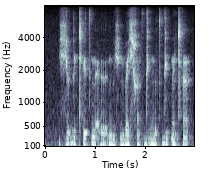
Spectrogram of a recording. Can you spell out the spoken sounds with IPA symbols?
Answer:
ç ə ɡ ə cʰ ɪ t͡s n æ̰ r ə̰ ŋ ɡ ʊ ç m b æ ç χ ĩ t͡s d ḭ ŋ ʊ t͡s d i ɠ ə̃ cʰ ə̃

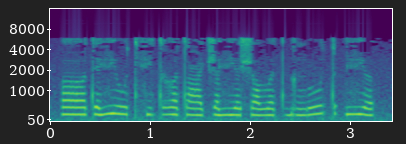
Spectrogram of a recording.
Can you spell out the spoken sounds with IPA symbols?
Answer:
ʌː t e vʲ uː t fʲ əː t ɣ ʌ t ʕ ə t͡ʃ ʌ vʲ ɜ ʃ ɒ β əː t ɡ ə ŋ uː t | vʲ ə

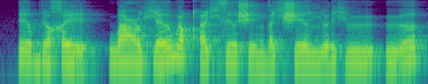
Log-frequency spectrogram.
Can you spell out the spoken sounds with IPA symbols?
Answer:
e ə̯ b ɪ ə̯ χ e | w a ʕ o ç ɛ ə̯ w ʉ qʼ e ç z ɪ ə̯ ʃ e ŋ ɡ a ç ʃ e ə̯ ɲ ø ɾ ɪ ç ʉ | ʉ ə̯

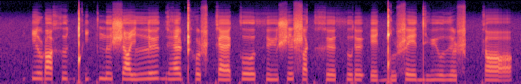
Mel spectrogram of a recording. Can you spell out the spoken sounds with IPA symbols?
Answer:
ʔ i u̯ ɽ ɑ x ɯ ǃʼ i k n ɯ ʃ ɑ i̯ lː ø ɡʱ æ ʈʰ o ʂ k æ k o θ y ʃ i ʂ ɑ k x ø θ u ɾ ø ʔ e ɡ͡ǃ u ʂ e dʱ y u̯ ð ø ʂ kː ɑ

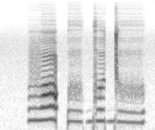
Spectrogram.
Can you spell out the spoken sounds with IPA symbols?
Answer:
β ɔ ʔ o̤ ɡ o d o̤

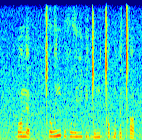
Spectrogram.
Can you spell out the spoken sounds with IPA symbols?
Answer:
ɡ͡b ɔ n ɛ | ǀʰ o w i n ʉ p u xʷ ɐ ɦ ʉ vʲ ʉ pʲ ɒ ɡ͡ǀ y mʲ ɒ ǀ ɔ ɡ͡b ɐ p ɛ ǀʰ ɒ

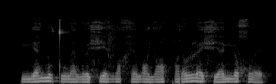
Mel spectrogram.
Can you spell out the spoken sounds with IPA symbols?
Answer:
mʲ ɛ n u tʷ ɪ w ɛ w ɨ fʲ e v ɒ h e w ɔ j ɔ qʷ ə ɾ u ɭ e fʲ ɛ mʲ ə χʷ e

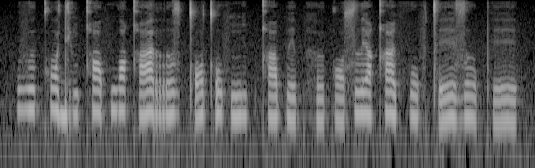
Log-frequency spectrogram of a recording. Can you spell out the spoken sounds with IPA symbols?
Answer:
v ɵ˥˨ kʰ ɔ˥˨ dʲ ɵ˨˦ ŋ qʰ ɔ˥˨ f w ɔ˥˨ qʰ a˧˥˧ r ɤ˧˥˧ z tʼ ɔ˧˥˧ tʼ o˥˨ f ŋ i˨˦ p qʰ ɤ˨˦ p e˨˦ p h ɵ˨˦ k ɔ˨˦ s l e˥˨ qʰ i˥˨ f o˥˨ f tʼ e˧˥˧ z ɤ˥˨ pʰ e˧˥˧

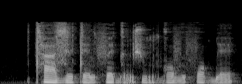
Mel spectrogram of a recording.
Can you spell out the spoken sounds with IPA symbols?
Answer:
tʰ a z ɘ t ɛ l f ɛ ɡ ɐ r ʃ u r ɡ ɔ v ɘ f ɔ ɡ͡b ɛ

